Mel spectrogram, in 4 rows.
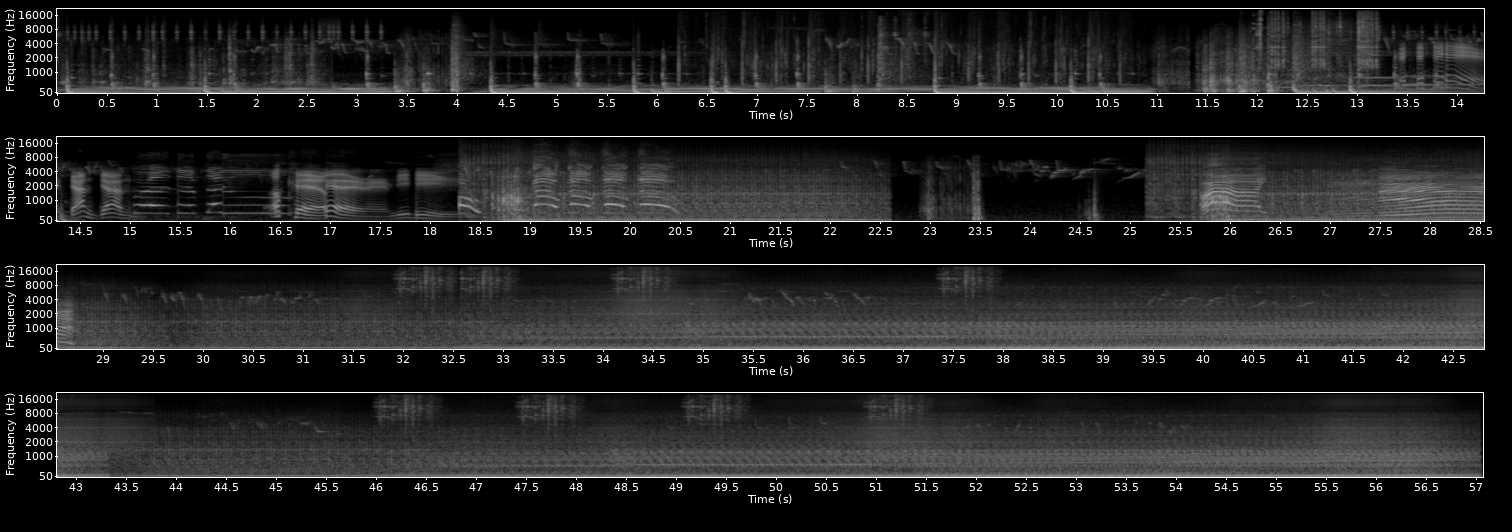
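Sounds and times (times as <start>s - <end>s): small engine droning: 0.0s - 11.2s, 11.9s - 14.6s, 18.3s - 22.7s, 25.2s - 57.0s
cow mooing: 25.8s - 29.2s.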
